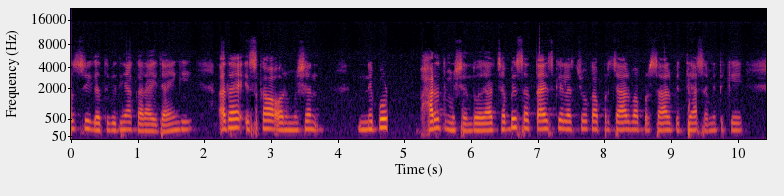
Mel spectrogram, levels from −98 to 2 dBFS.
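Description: Short glitches from 4.72 to 4.74 s and from 9.36 to 9.38 s point to damaged data in the compressed stream, where the decoder lost sync and hunted for the next valid frame.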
